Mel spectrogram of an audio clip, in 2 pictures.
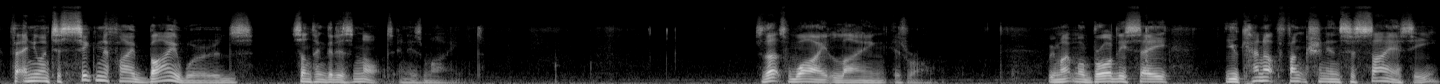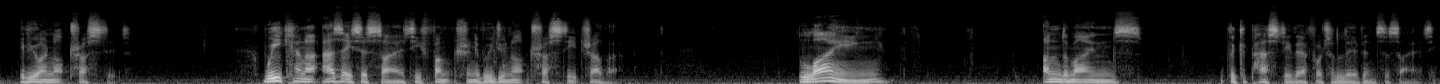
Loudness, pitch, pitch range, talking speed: -22 LUFS, 105 Hz, 90-125 Hz, 115 wpm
